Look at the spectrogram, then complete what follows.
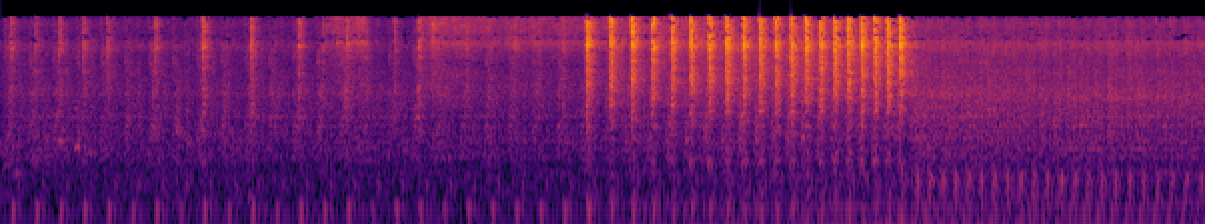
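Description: Sawmill's engine running with an even rhythmic beat. About six seconds in, a fast run of sharp clicks, about seven a second, lasts about three seconds, then stops suddenly.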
